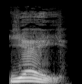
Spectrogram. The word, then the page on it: yay: American English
